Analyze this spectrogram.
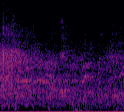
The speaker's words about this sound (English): Already getting a round of applause. I haven't even told you about him.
